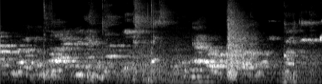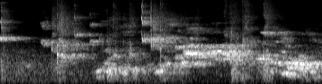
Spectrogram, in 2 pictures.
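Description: A badminton racket strikes a shuttlecock with sharp pops in an echoing hall.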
